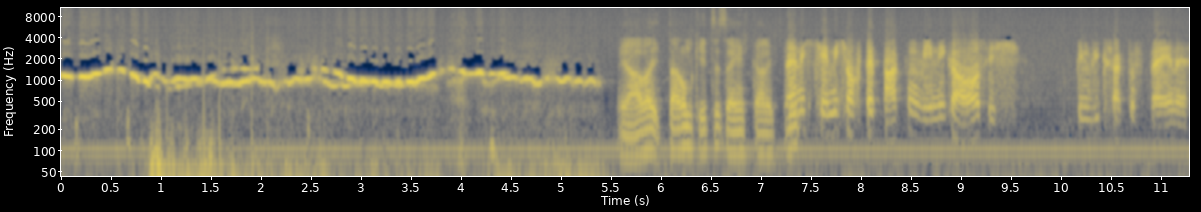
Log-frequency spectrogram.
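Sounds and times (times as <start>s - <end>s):
person whistling a slow melody in two-part whistling: 0.0s - 5.5s
speech: 5.7s - 9.6s, 10.2s - 11.2s.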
